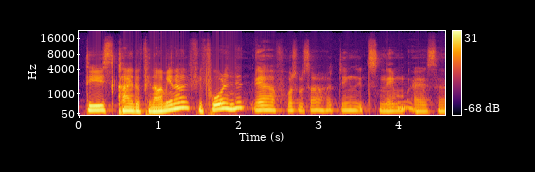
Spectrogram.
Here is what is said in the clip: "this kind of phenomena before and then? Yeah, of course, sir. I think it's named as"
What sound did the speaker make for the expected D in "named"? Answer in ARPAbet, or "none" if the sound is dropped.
none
